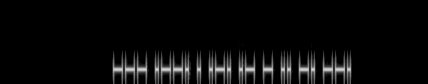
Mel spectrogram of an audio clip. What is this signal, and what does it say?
Morse code, heard as a keyed tone, about 37 wpm, 700 Hz. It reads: OPERATING
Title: ING Suffix - Top 100 Words with Base Words 40wpm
